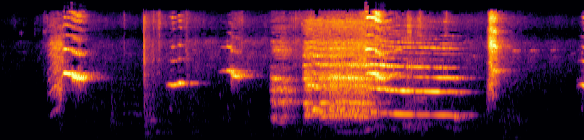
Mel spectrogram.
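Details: Oriental magpie-robin (kacer bali, pupuan) sings bright whistled notes and short slurs, then a long loud nasal, harmonic, crow-like drawn phrase lasting over a second, followed by scratchy bursts.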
